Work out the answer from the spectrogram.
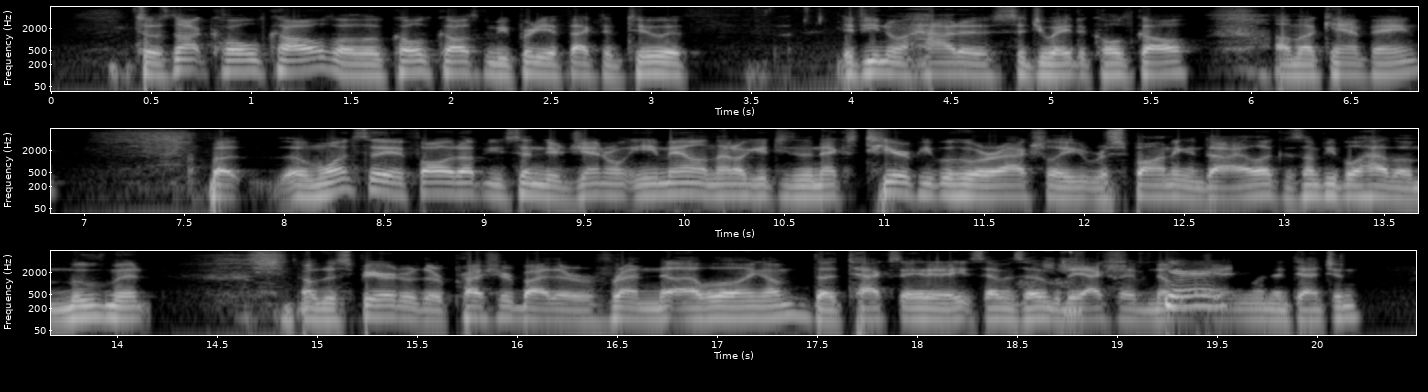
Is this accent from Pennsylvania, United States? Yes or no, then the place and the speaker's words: no; Idaho, United States; It's helpful for me that I'm actually from Idaho originally.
